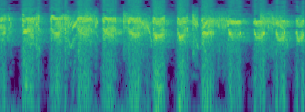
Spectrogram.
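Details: Swiftlets recorded in stereo for calling and roosting: shrill, high chirps in a quick, slightly uneven beat of about four per second, clean and without other sounds.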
